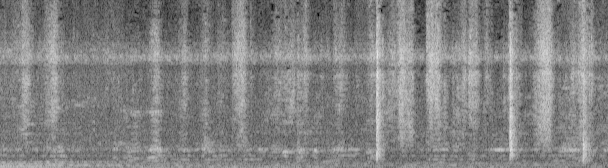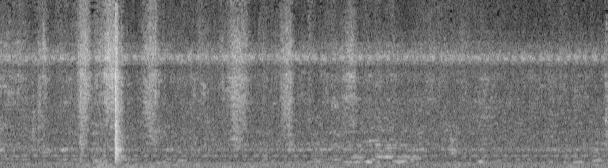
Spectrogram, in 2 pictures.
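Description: A passing motor vehicle's engine fading away over the first two seconds, then a quieter background with scattered small clicks and four sharper clicks between about four and seven seconds in.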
